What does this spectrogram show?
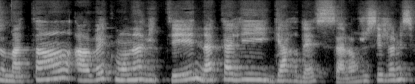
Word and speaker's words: Gardès: Alors, je me suis posé une question, c'est Garde ou Gardès? Parce que la normande que je suis ne prononce pas les dernières lettres des mots. Alors, Gardès.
